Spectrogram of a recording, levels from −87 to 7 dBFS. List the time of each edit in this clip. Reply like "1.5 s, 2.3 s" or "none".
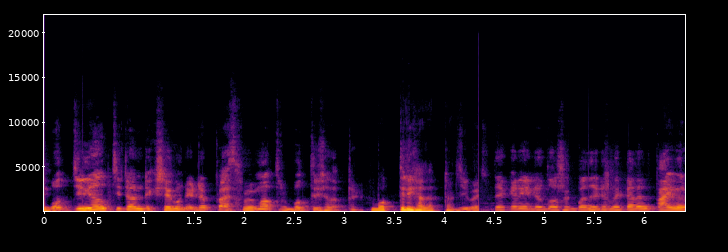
4.4 s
